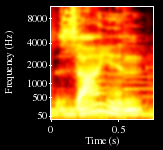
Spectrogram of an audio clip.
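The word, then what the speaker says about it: זין: then we've got the zion right zion now the seventh letter of the hebrew aleph bet it's really interesting one way that's easy to remember this one is zion sounds a lot like zion okay and so that's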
